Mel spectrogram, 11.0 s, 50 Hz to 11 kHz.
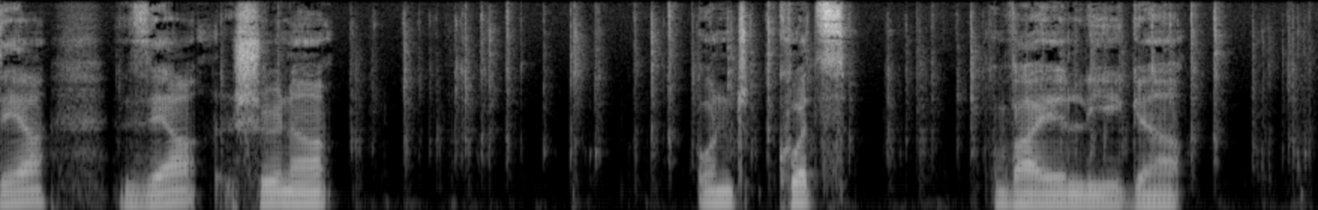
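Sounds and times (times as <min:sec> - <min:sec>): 
speech: 0:00.0 - 0:02.8, 0:05.8 - 0:07.1, 0:08.3 - 0:10.0
typing on a computer keyboard: 0:02.8 - 0:10.9.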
